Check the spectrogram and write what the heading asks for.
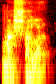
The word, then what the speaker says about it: machalá: Então, a gente ficaria com macialá, mas acaba sendo pronunciado machalá.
